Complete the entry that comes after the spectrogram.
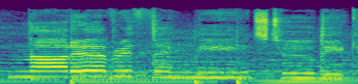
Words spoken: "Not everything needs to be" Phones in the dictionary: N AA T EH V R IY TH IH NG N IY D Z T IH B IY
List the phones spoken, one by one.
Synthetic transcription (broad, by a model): N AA T EH V R IY TH IH NG N IY D Z T IH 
